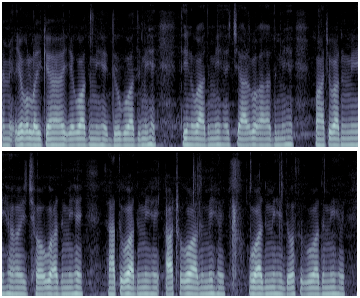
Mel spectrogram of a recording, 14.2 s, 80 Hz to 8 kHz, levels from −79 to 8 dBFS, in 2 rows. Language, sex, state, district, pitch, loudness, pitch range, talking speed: Bajjika, male, Bihar, Vaishali, 125 Hz, -20 LUFS, 125-130 Hz, 145 wpm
